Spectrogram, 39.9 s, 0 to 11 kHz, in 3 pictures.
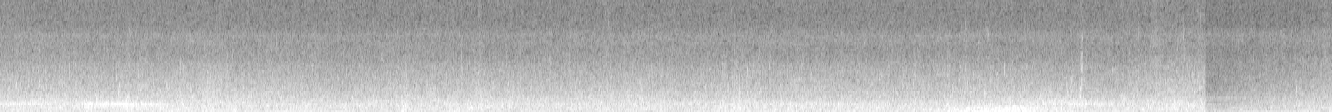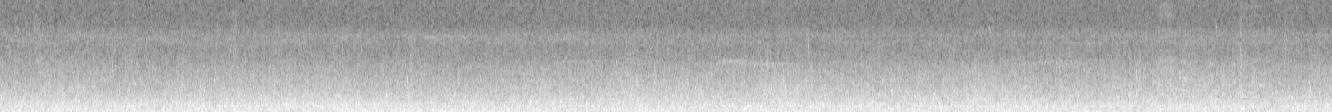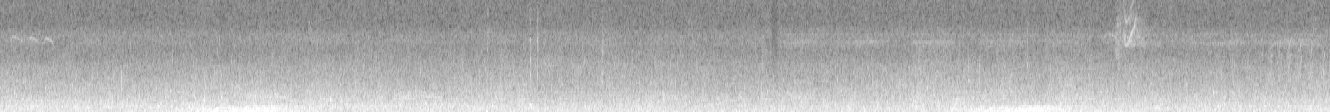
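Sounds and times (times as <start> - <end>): river water rushing: 0.0 - 12.1, 12.8 - 39.9
wind buffeting microphone: 0.0 - 12.1, 27.3 - 39.9.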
